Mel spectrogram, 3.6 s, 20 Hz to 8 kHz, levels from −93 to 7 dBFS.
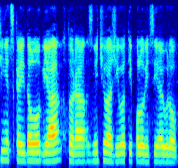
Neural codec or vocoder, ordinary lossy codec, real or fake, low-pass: codec, 24 kHz, 0.9 kbps, WavTokenizer, medium speech release version 2; none; fake; 7.2 kHz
